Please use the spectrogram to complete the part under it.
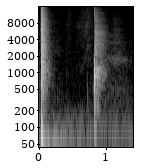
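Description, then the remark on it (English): Two sharp, loud hand claps, the second following just under a second after the first, each a crisp snap that fades quickly, with no talking. “I just clapped.”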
